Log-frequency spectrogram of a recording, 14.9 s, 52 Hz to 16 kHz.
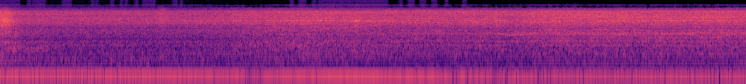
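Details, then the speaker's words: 1985 C4 Corvette V8 after a no-start fixed by replacing fouled spark plugs, timing not yet set: fires first try and holds a loud, even low idle with no misfire or ticking, healthy. "So I installed everything and she fired up on the first shot, just like she's supposed to."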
